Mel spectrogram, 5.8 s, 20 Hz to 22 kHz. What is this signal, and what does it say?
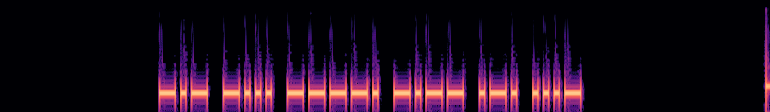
Morse code, heard as a keyed tone, about 32 wpm, 700 Hz. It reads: KB9YRV
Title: USA Call Signs - 6 Characters - 2x Character Spacing - 30wpm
